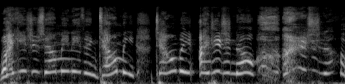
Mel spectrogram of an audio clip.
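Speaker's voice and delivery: very high, rushed, frantic, begging freak-out. Retelling how a character freaks out and demands answers: imitating someone freaking out. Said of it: "freaks the fuck out".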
